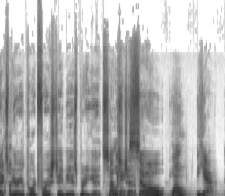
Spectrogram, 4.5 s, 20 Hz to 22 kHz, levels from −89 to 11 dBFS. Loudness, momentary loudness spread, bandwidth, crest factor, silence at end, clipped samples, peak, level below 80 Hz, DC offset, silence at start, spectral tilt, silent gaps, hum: -13 LUFS; 6 LU; over 20 kHz; 12 dB; 0.15 s; under 0.1%; -2 dBFS; -32 dBFS; under 0.1%; 0 s; -3.5 dB/octave; none; none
